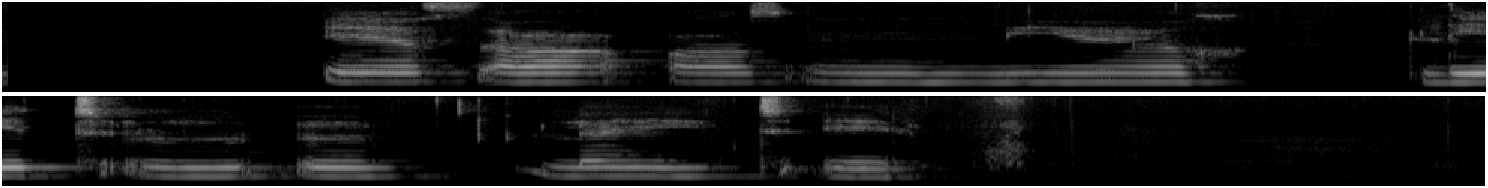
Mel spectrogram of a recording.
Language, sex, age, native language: Icelandic, female, 9, Icelandic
